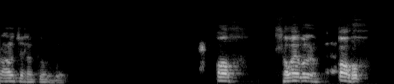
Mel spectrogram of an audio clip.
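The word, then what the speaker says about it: ق: কফ সবাই বলেন কফ এই কফের উচ্চারণ স্থানটা হচ্ছে এটা একদম শেষ থেকে তাল উপরে কফ লেগে কফ কফ কফ কফ কফ কফ ক এইযে দেখেন কোত থেকে এটা প্রচারিত হচ্ছে এখান থেকে আর এখান থেকে আমাদের হচ্ছে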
